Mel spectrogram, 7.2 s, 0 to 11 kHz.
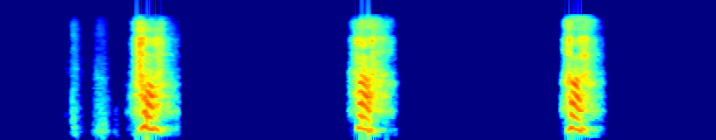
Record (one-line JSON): {"exhalation_length": "7.2 s", "exhalation_amplitude": 30369, "exhalation_signal_mean_std_ratio": 0.24, "survey_phase": "beta (2021-08-13 to 2022-03-07)", "age": "45-64", "gender": "Female", "wearing_mask": "No", "symptom_cough_any": true, "smoker_status": "Never smoked", "respiratory_condition_asthma": false, "respiratory_condition_other": false, "recruitment_source": "REACT", "submission_delay": "2 days", "covid_test_result": "Negative", "covid_test_method": "RT-qPCR"}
